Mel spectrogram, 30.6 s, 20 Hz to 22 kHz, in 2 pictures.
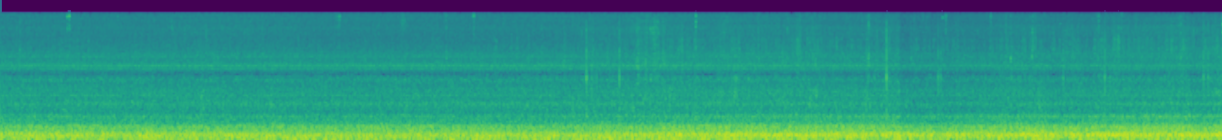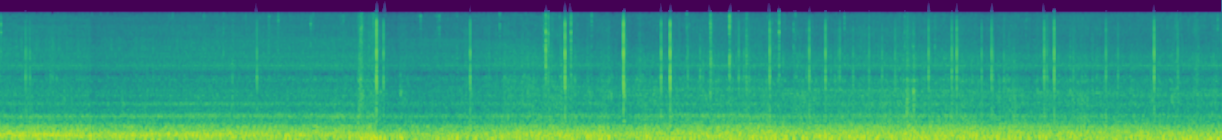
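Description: Cabin noise of a Boeing 737 on final approach and landing: a steady low rumble of engines and airflow. About two-thirds of the way through there is a single thump as it touches down, followed by a scatter of rattles and clicks as it rolls down the runway.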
